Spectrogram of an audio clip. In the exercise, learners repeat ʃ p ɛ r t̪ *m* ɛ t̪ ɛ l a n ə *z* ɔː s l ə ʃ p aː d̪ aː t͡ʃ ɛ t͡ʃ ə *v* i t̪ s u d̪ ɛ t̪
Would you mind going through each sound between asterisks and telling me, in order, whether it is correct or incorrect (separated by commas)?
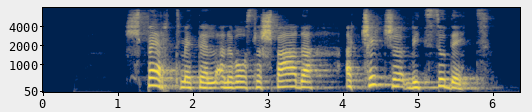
correct, incorrect, correct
